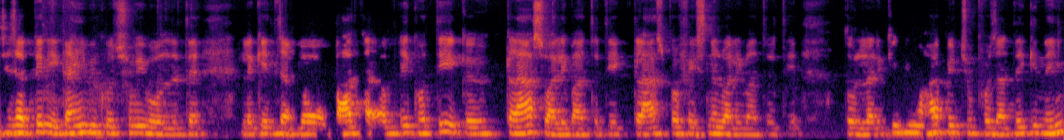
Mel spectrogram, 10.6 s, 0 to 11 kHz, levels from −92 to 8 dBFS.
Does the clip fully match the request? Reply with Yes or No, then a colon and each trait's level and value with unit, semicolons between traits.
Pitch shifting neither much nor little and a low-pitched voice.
No: average, 3.1 semitones; medium, 155 Hz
